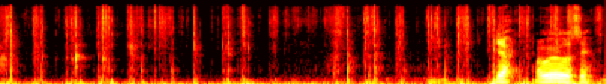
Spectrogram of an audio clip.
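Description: Cards are shuffled with quick, crisp flicks.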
